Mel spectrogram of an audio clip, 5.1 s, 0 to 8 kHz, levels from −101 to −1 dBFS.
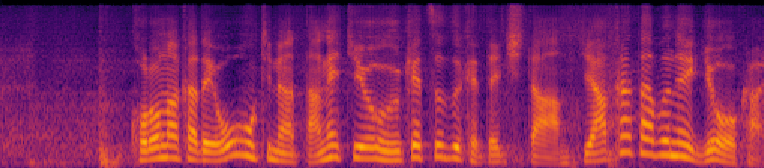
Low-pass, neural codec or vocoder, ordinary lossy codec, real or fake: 7.2 kHz; codec, 16 kHz, 0.7 kbps, FocalCodec; none; fake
